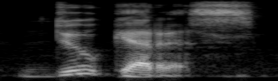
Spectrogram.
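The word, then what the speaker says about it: duceris: present ending res but make sure the vowel between the stem and the res ending is the letter e pronounced e du queres you are being led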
